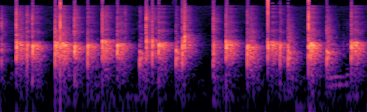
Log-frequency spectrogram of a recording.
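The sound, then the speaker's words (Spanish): Applause from a small group welcoming a guest, heard as many distinct, crisp hand claps in an uneven, quick rhythm at moderate loudness, with no talk over them. “bienvenido Bamba, fuerte el aplauso”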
